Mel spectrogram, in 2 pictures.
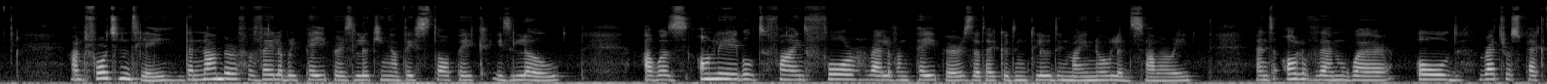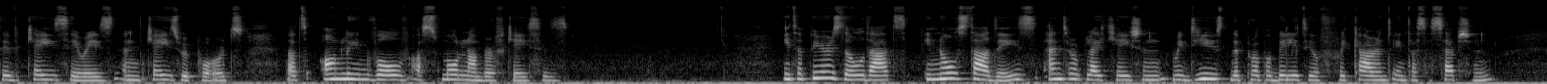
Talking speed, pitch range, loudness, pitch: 120 wpm, 185-225 Hz, -24 LUFS, 205 Hz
